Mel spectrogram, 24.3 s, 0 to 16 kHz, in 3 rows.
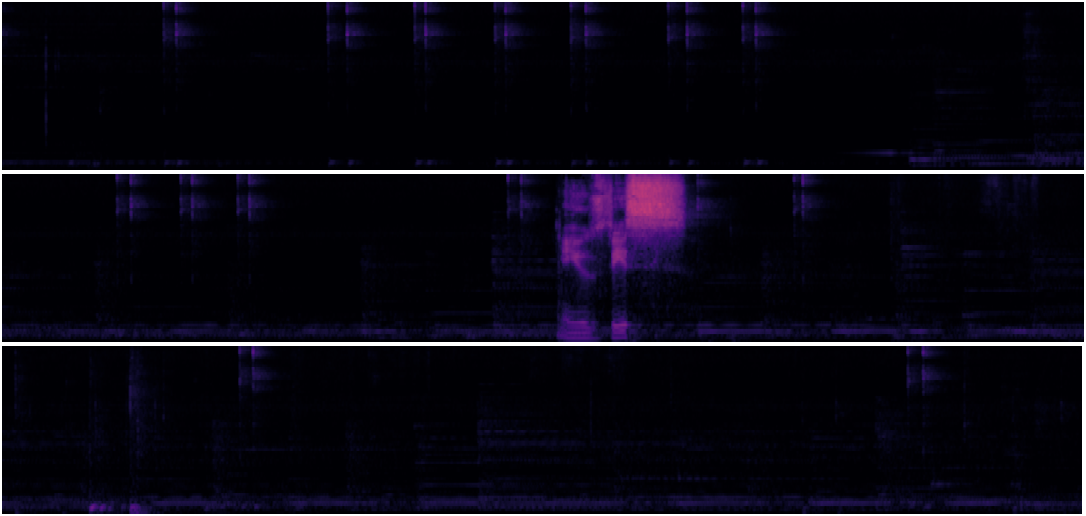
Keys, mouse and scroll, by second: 13.2-14.9 shift+right drag, 14.9-20.5 drag, 22.3 s, 23.9 s.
